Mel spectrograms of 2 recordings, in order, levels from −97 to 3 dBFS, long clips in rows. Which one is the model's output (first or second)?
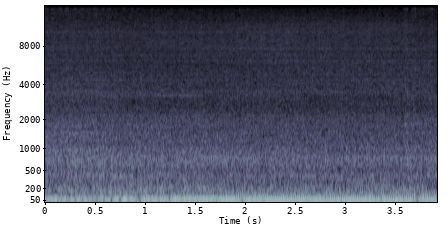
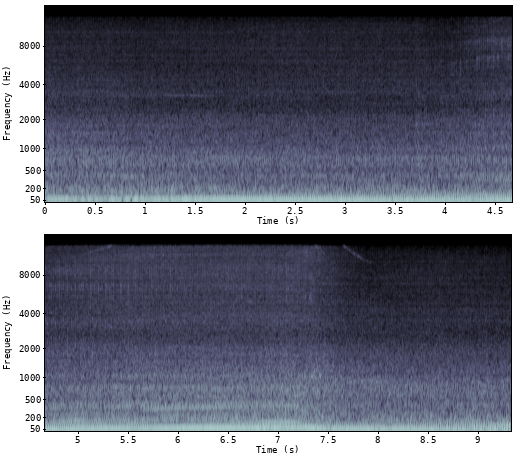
first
